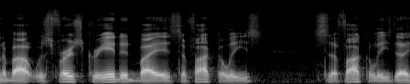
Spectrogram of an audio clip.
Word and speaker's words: Sophocles: The classic Greek tragedy, which we're talking about, was first created by Sophocles, did I say it right? Sophocles, right.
